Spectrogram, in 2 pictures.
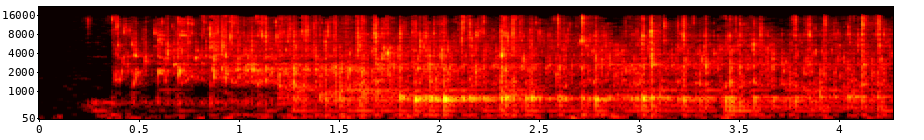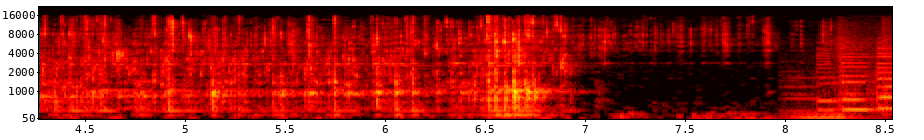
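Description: Red wine poured from a bottle into a wine glass, the liquid splashing into the glass; the pour starts just after the beginning and stops suddenly about seven seconds in.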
